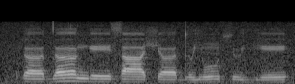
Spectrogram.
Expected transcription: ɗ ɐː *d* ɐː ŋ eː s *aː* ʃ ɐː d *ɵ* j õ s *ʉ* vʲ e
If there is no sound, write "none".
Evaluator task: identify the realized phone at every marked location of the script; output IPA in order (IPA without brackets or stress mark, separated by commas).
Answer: d, aː, ɵ, ʉ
